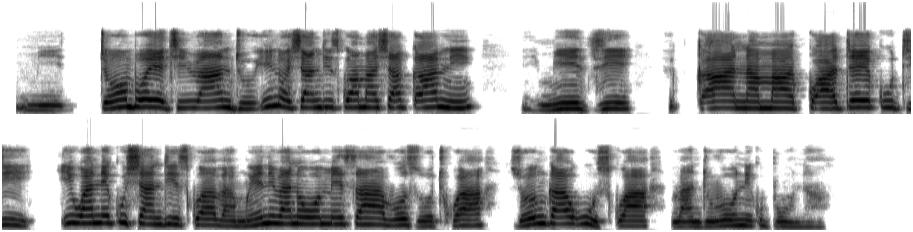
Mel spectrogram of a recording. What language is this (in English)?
Ndau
